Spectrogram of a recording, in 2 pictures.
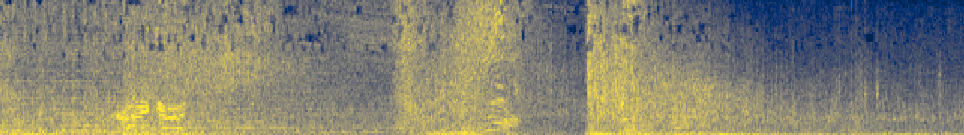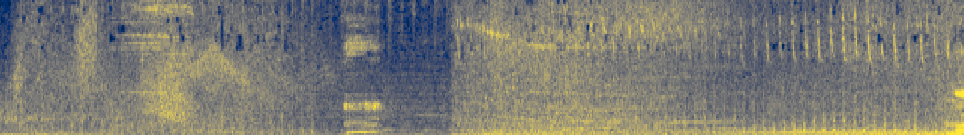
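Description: Helicopter rotor drone in the video game Metal Gear Rising: Revengeance, a loud steady whir that runs the whole way under game music and effects, with a heavy boom near the middle.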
